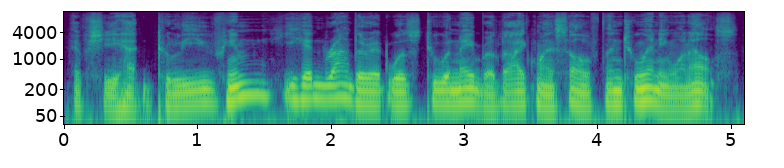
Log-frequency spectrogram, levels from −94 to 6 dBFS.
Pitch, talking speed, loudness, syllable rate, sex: 100 Hz, 235 wpm, -17 LUFS, 5.4 syllables/s, male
